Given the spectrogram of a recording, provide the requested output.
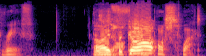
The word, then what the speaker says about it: Ralph: It's spelt Ralph here. I wasn't thinking, all right? Respect it. But the thing is, no, it's always spelt Ralph. It's pronounced Rafe.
